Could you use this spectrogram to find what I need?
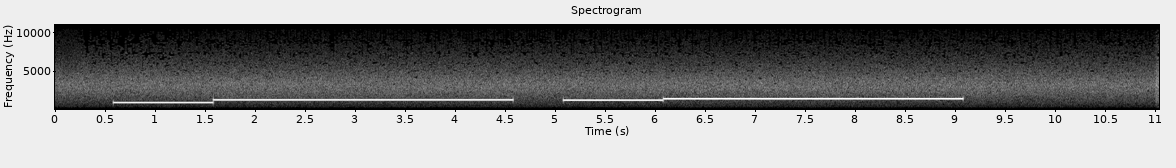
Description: Two-tone page, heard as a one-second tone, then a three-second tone, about 900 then 1250 Hz, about 1220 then 1400 Hz, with a squelch burst at the end.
